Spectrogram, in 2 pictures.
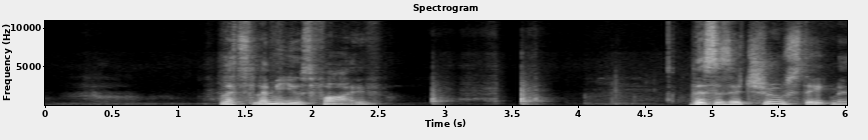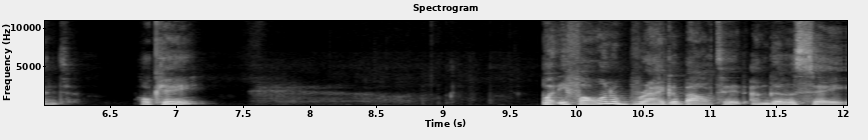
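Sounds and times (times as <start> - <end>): chalk scratching on blackboard: 2.9 - 3.8.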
